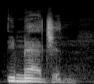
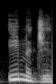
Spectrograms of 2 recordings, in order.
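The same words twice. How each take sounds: First: The stress is on the second syllable. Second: The stress is on the first syllable. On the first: The speaker calls it right. "o A ali ficou como, do M A, ficou a sílaba mais forte" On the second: The speaker calls it wrong. "imagine não ia pegar bem"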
